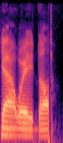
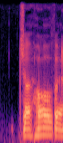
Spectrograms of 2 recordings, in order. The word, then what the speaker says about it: Yahweh: This is the meaning of the Israelite name for God, YHWH, probably pronounced Yahweh. The name Jehovah in earlier translations was a misunderstanding.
